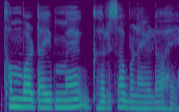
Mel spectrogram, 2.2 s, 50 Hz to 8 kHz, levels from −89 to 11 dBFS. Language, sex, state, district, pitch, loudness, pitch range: Marwari, female, Rajasthan, Nagaur, 185 Hz, -37 LUFS, 170-200 Hz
